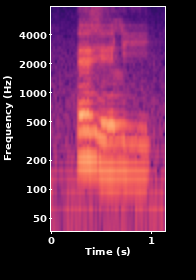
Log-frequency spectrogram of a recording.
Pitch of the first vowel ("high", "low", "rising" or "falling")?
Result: high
